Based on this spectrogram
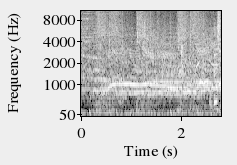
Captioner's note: cheers and applause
